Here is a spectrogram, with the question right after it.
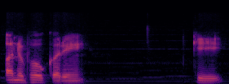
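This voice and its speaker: A man leading a guided meditation as a teacher, giving calm, measured instructions in short phrases with pauses between them. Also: deep voice, phone-quality sound, faint music behind. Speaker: meditation teacher and life coach.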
